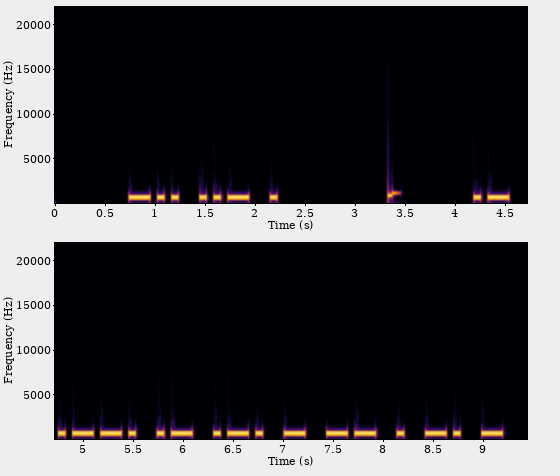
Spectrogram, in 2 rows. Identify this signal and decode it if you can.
Morse code, heard as a keyed tone, about 17 wpm, 700 Hz. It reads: DUE APARTMENT
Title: Sentences from Top 900 Words - New Word Drill - 17wpm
